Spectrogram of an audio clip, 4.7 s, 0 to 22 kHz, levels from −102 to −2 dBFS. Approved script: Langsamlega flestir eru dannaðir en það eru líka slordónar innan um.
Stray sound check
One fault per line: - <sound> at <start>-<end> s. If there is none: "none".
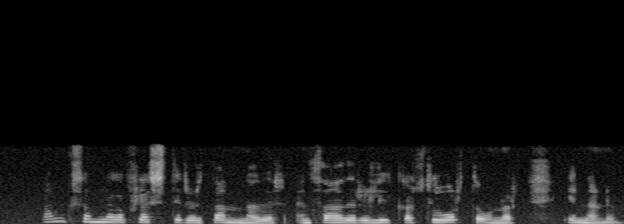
none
